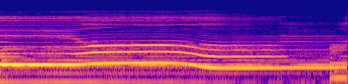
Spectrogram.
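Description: A woman's voice holds one long sung note over a sustained piano chord. The pitch rises slightly about a second in and settles back down about halfway through, while the piano chord fades.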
